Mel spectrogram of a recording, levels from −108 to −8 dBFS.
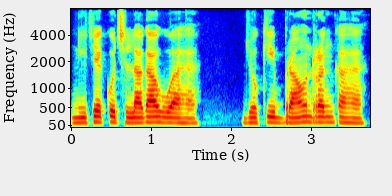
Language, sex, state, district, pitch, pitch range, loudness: Hindi, male, Jharkhand, Garhwa, 125 Hz, 125-135 Hz, -18 LUFS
